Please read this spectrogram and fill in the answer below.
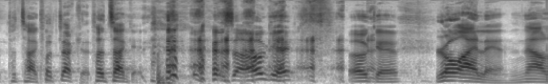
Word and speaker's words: Pawtucket: I thought it's pronounced as Pataki. Right. You're like, no, it's Pataki. Pawtucket.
